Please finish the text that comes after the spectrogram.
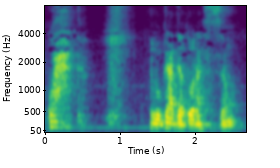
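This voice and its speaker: A man's voice: on the low side, moderate pace, creaky, a bit bright, a little hiss or hum. Male preacher, Brazilian Portuguese accent, fervent swelling delivery, echoey church sound. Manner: impassioned, rising and falling preaching. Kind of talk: sermon.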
